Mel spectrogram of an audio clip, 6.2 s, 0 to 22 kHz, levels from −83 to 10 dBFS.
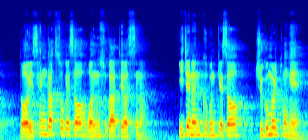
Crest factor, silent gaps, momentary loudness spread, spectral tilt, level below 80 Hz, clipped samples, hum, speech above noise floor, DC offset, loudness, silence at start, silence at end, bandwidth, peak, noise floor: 16 dB; none; 12 LU; -6 dB/octave; -50 dBFS; under 0.1%; none; 31 dB; under 0.1%; -16 LUFS; 0 s; 0 s; 12 kHz; 0 dBFS; -47 dBFS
